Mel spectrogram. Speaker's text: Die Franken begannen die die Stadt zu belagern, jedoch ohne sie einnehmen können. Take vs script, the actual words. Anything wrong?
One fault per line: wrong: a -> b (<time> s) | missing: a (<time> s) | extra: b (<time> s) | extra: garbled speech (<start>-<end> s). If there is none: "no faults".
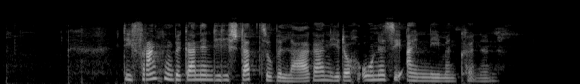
no faults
